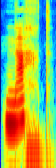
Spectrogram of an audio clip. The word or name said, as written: Nacht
